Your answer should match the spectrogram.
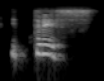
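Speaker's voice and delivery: "três" agudo, num fôlego só; uma só emissão. Shown as a demonstration. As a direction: diga "três" como sílaba única e destacada. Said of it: "numa só emissão de voz". ("três" inteiro, com tom mais alto)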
